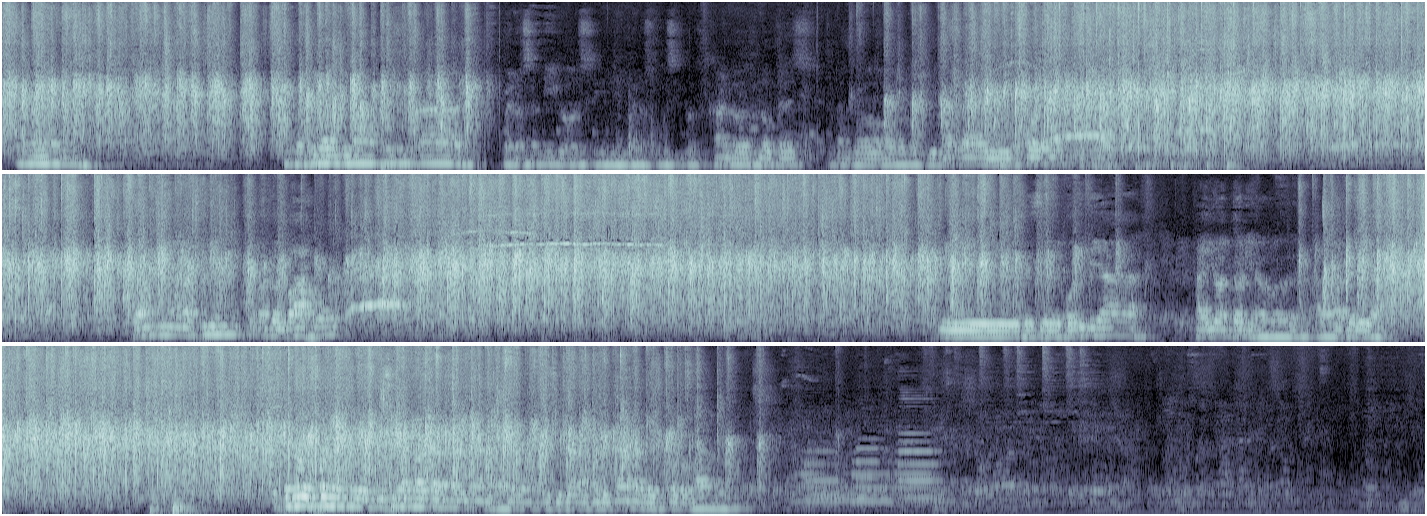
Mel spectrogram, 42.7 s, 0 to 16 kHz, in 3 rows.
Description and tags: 20090426.small.venue.03
Dan Kaplan introduces the musicians of his group in Spanish. Applause. Edirol R09, internal mics
applause, field-recording, male, music, ovation, performance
